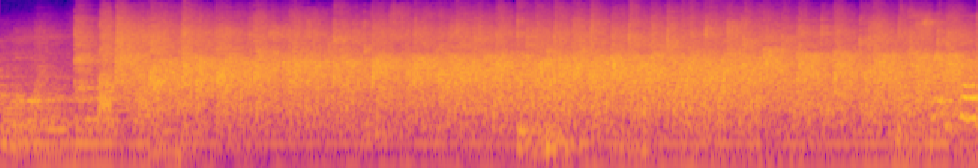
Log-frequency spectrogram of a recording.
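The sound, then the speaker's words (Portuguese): A crowd breaks into loud, sustained applause after a brief quiet start, dense clapping filling the space steadily for several seconds with faint low murmurs underneath. “fosse vocês, eu não aplaudia. Eu não aplaudia.”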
